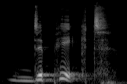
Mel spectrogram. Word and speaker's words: depict: Depict, depict, depict. The stress is on the second syllable on P sound.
